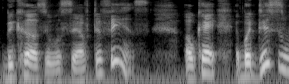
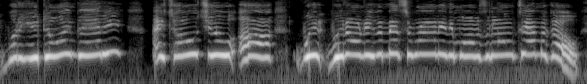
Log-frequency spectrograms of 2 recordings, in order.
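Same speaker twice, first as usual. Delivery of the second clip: high, frantic, tearful begging; crying plea. Retold or imitated. Kandi begging Betty holding an axe, high frantic crying. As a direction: beg for your life through tears.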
